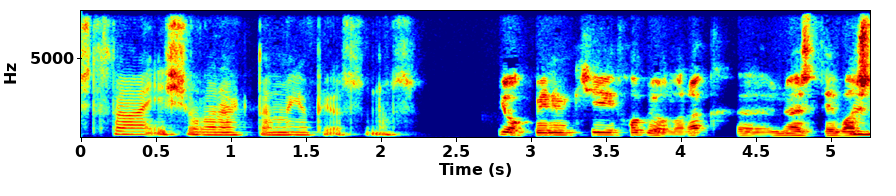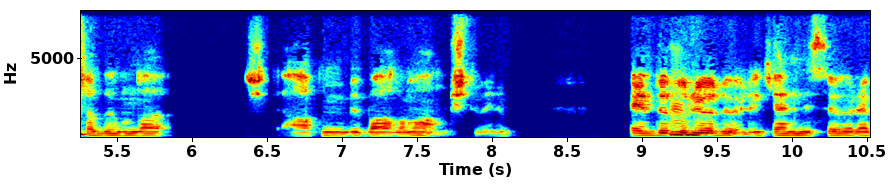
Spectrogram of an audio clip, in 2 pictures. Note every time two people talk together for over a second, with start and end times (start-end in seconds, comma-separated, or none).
none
